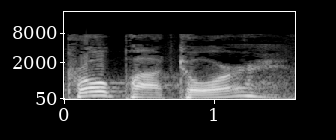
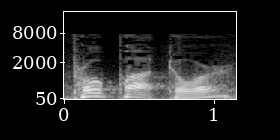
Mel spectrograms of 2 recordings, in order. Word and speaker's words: propator: And then we have propator, P-R-O-P-A-T, long O-R, propator, which is forefather, genitive plural of the personal pronoun ego, our forefather.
